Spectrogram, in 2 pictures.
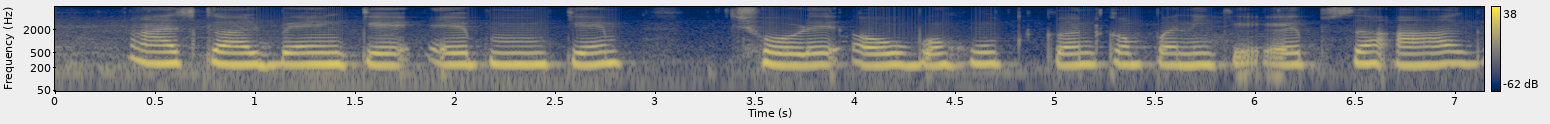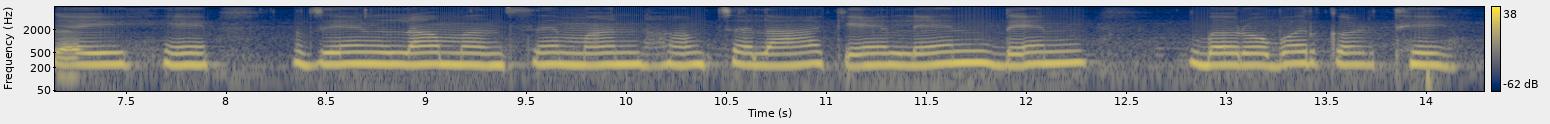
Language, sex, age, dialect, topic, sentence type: Chhattisgarhi, female, 18-24, Central, banking, statement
